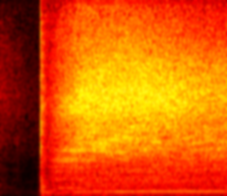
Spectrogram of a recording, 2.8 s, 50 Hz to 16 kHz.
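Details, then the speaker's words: New DeWalt 9-gallon shop vacuum with Quiet Technology, advertised 50% quieter: motor spins up in half a second to a smooth, steady airy rush with even tone, quiet enough to talk over; normal running. "wow that is significantly quieter not only is that quiet but I am talking over the sound of that vacuum now they adverti this as 50% quieter with the new quiet technology"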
